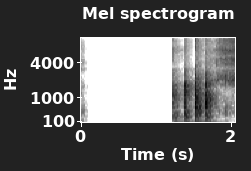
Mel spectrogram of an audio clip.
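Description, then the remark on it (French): Three quick knocks on a door, evenly spaced, following a moment of silence, with a low hum sustained underneath. “Toc, toc, toc. C'est nous. Ouvre la porte.”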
